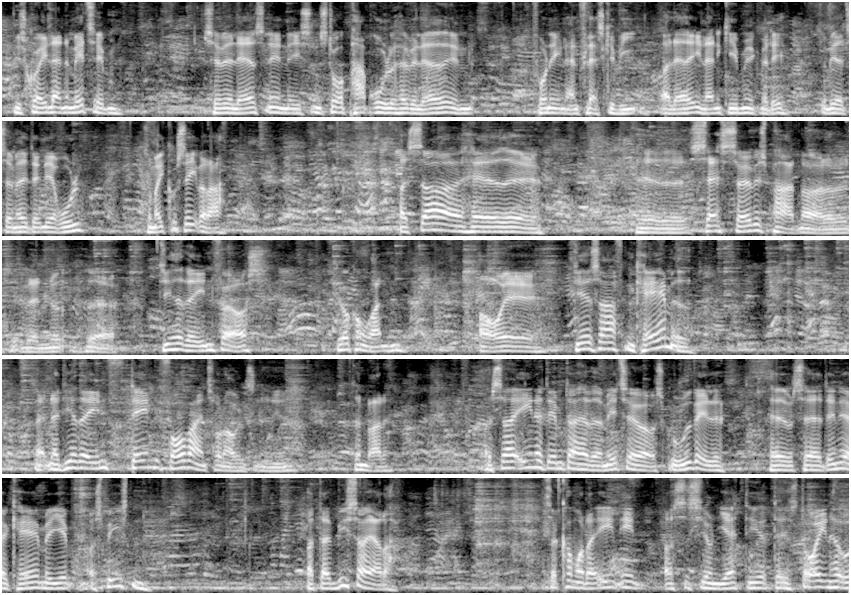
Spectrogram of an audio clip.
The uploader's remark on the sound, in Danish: Optaget på Nimb Brasserie, Tivoli, København.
